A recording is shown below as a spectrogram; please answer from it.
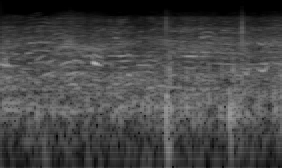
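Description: Many children's voices shouting and chattering together, with a few short sharp clicks in the second half.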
